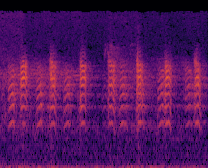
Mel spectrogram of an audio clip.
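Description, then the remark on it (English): A red-breasted nuthatch gives a quick series of nasal, tinny calls, about eight short honking notes in a steady rhythm, heard alone with no talking. “But it may be worth the calories for, say, a red-breasted nuthatch, when the alternative is to break off from the flock in search of liquid water, leaving it exposed to predators such as hawks.”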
